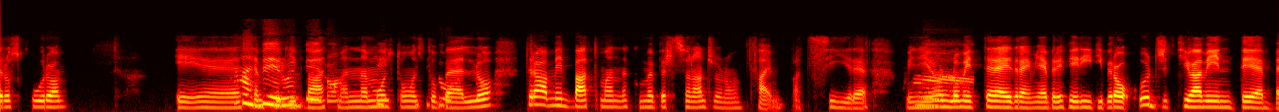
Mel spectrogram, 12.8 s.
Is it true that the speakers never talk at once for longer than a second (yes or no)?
no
